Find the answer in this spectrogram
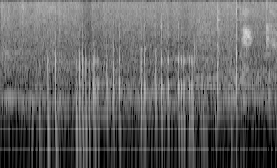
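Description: Microphone handling: low rumbles and knocks for about a second, mixed with muffled speech.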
